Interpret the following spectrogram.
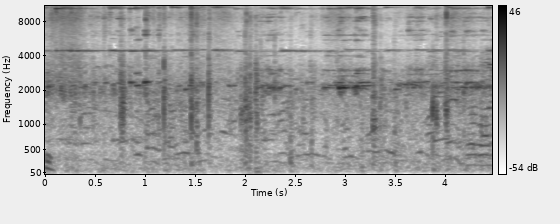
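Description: Horses' hooves clip-clopping at an irregular pace on a stone-paved path, with people talking around them.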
